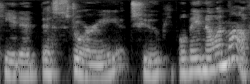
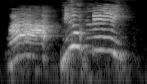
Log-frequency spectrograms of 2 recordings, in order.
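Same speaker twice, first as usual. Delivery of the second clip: much higher, shouted parrot cry; parrot squawk; 13 semitones higher, 6 dB louder than usual. Acted. Parrot on the pirate's shoulder squawks mutiny.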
